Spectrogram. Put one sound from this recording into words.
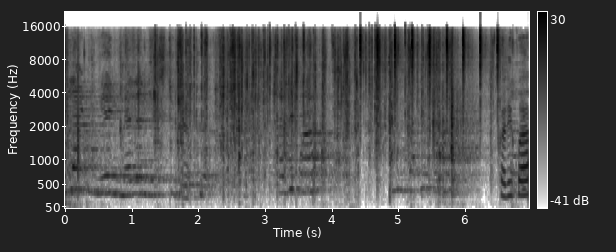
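A foil packet crinkles as it is pulled open.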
